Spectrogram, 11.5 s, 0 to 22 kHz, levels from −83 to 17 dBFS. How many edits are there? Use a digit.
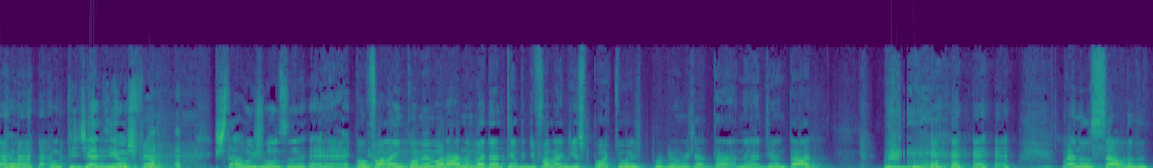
0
